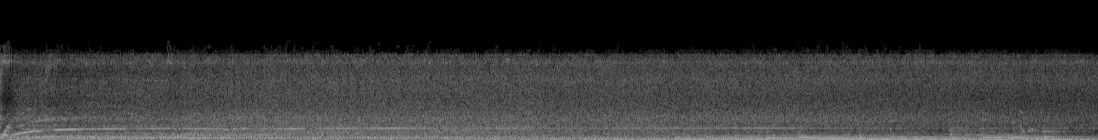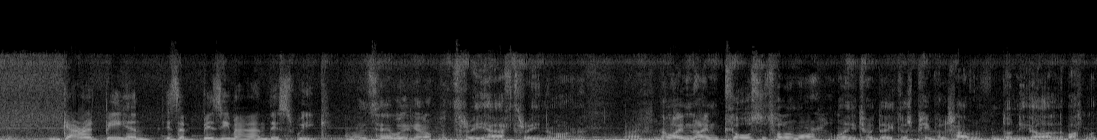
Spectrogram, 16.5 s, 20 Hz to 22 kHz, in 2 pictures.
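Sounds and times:
double blower dryer for grooming cattle roaring on a farm: 0.0s - 8.8s
speech: 8.7s - 16.4s.

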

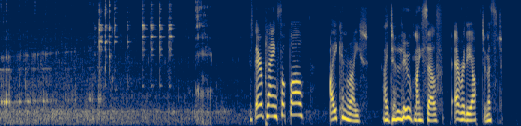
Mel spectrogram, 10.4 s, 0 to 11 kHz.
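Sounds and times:
spoon clinking against a cup making tea: 2.0s - 3.6s
speech: 5.1s - 10.1s.

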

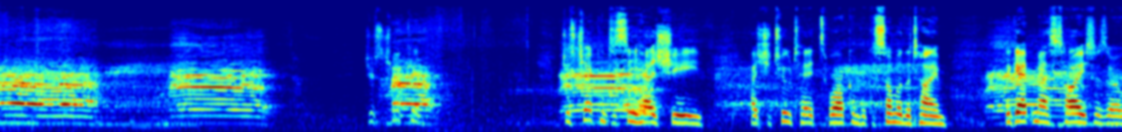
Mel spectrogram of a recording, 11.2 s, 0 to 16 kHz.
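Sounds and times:
ewe bleating while giving birth to twin lambs: 0.0s - 2.8s, 3.7s - 4.6s, 5.6s - 9.2s, 9.8s - 11.2s
speech: 3.7s - 4.5s, 5.6s - 11.2s.

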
